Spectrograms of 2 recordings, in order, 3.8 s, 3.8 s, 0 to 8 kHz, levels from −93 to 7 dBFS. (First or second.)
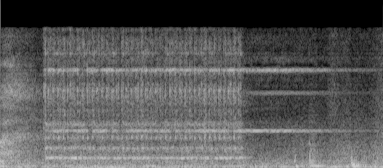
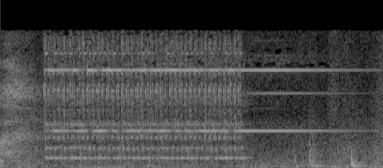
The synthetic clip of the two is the first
